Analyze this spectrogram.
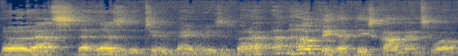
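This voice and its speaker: Noticeable background noise and audible room echo around a man speaking. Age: 60s. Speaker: falconer. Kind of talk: casual vlog talk to camera. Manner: halting, many fillers and repeats.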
